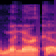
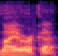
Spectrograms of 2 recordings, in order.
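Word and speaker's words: Menorca: Um, and we flew immediately from Barcelona to Monorca, which I know people are going to be like, it's pronounced Mayorca. No, Minorca is next to Morca.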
